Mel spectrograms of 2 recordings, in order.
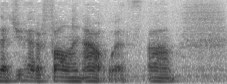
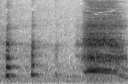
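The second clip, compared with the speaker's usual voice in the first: surprised laugh; 5 dB louder than usual. Real, not acted. Surprised by the wrong song.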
